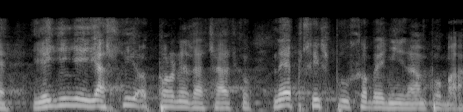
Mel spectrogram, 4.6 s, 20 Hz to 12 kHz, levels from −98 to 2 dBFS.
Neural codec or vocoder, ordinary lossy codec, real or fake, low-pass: codec, 16 kHz, 4 kbps, FreqCodec, smaller model; AAC, 48 kbps; fake; 7.2 kHz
